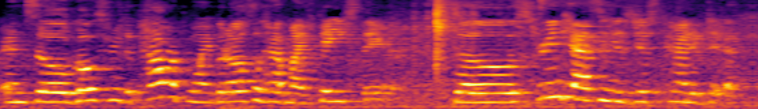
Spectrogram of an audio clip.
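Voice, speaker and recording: A woman talks at a fairly quick pace in a high pitch. There is noticeable background noise and audible room echo. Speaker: college instructor giving a workshop. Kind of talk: workshop presentation with Q&A. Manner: fast.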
